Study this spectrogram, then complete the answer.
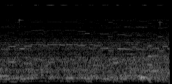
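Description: Old Anet A8 3D printer running a print, a steady buzzing whir of stepper motors with a faint high whine, close and even throughout, cutting off abruptly at the end.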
